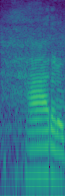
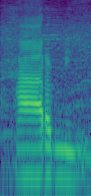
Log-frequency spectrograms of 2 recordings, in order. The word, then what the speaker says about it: Jaramillo: Jaramillo. The J is said like an H. Jaramillo. Yeah. And the double L's is smelled like a ilo. Jaramillo.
